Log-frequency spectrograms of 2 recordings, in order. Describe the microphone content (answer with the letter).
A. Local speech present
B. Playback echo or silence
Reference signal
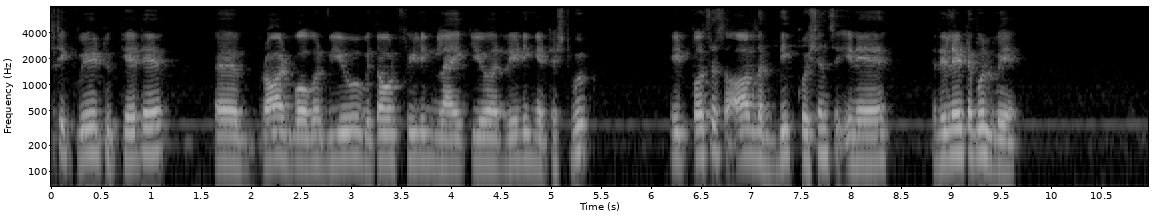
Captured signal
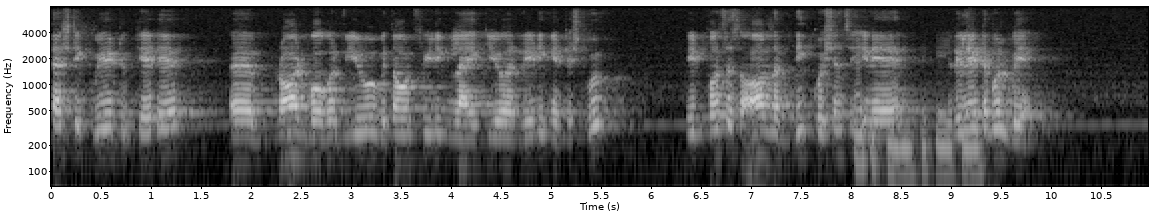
A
